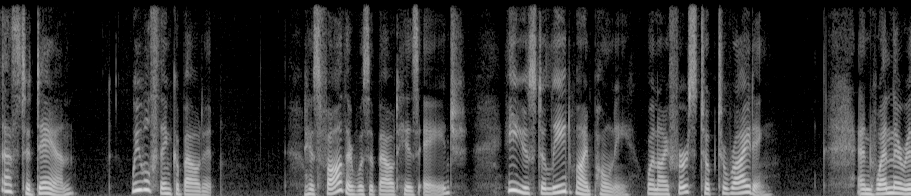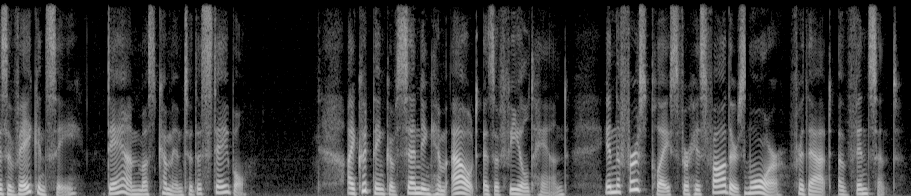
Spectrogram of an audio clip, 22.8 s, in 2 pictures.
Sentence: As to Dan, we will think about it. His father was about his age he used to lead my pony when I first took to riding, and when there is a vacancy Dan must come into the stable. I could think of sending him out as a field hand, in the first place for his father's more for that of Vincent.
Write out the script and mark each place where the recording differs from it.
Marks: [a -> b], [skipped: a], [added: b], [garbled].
As to Dan, we will think about it. His father was about his age he used to lead my pony when I first took to riding, and when there is a vacancy Dan must come into the stable. I could think of sending him out as a field hand, in the first place for his father's more for that of Vincent.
